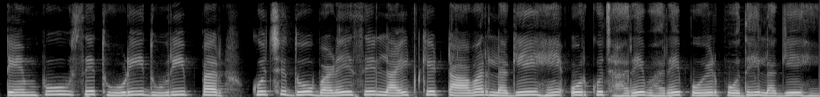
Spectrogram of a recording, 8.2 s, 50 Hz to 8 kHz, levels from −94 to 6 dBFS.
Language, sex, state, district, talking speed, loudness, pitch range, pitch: Hindi, female, Rajasthan, Churu, 160 wpm, -22 LUFS, 220-260 Hz, 235 Hz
